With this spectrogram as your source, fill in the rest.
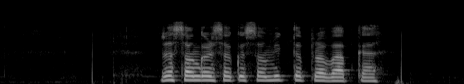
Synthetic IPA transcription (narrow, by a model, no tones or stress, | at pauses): rʌsʌŋɡʌrsʌkosʌmjuk̚t̪ʌprʌbʱabka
